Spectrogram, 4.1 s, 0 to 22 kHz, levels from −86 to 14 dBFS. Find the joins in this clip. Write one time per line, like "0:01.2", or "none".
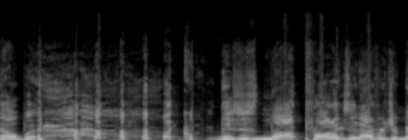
0:02.0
